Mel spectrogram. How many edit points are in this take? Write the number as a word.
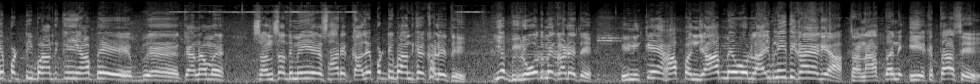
one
